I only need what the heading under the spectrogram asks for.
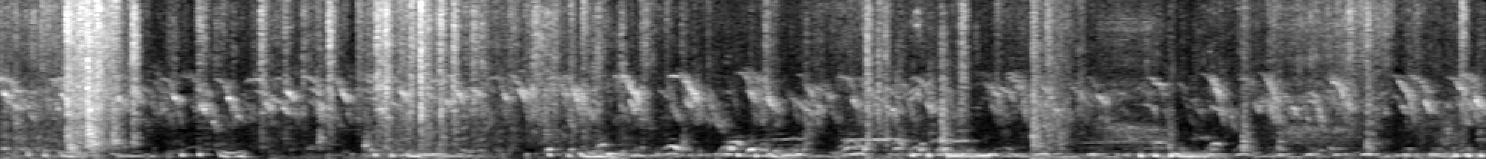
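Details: Pigeons cooing indoors, low rolling coos running under a dense layer of sharp chirps and twitters from many birds, with a few loud knocks and rustles.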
